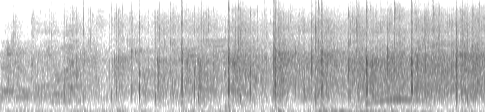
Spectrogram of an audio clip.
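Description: audience clapping

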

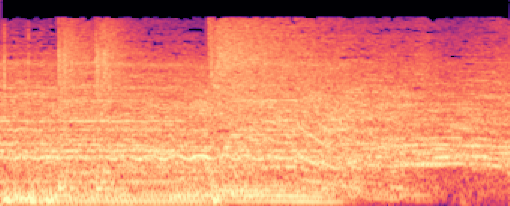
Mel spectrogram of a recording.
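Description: crowd cheering wildly

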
